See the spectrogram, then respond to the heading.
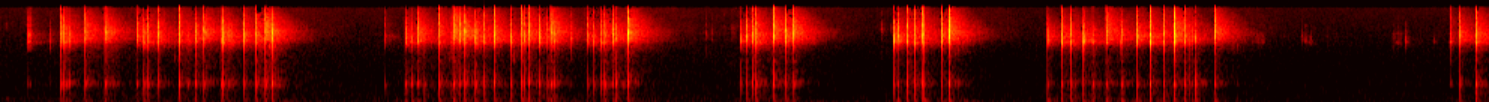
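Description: A hollow brown fibrous coconut shell half, held in both hands, is tapped and scratched with long nails. Quick, bright clicks come in five dense bursts separated by short silences, and one more burst starts at the very end. A faint hollow tone sits beneath the sharp, dry taps.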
